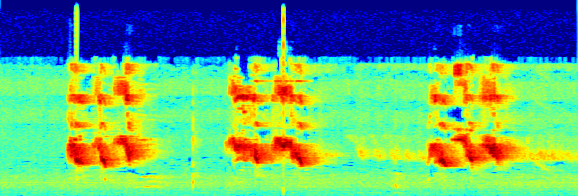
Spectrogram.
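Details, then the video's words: Captive white-rumped shama (murai batu) giving three short high-pitched chattering bursts spaced about a second apart, each a quick tumble of sharp twittered notes, with quiet between. "Murai Batu Gacor"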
